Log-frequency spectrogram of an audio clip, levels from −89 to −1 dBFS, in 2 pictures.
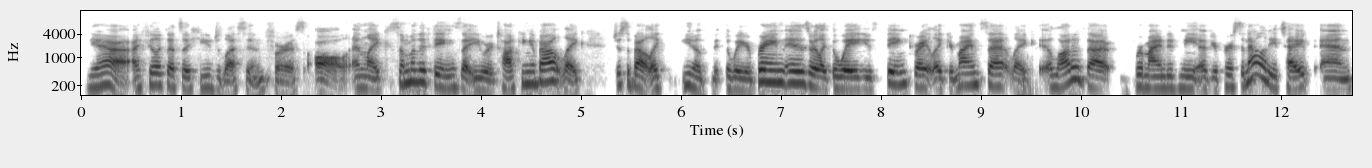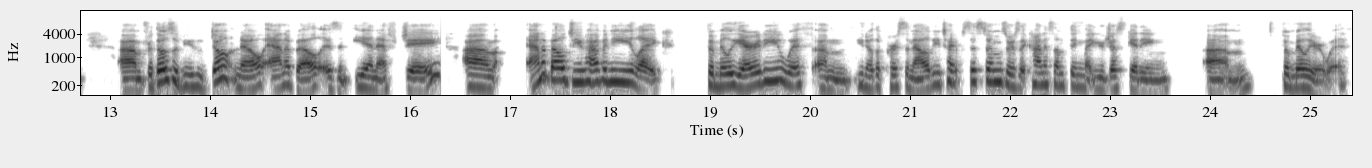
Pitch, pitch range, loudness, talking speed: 200 Hz, 170-250 Hz, -26 LUFS, 225 wpm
